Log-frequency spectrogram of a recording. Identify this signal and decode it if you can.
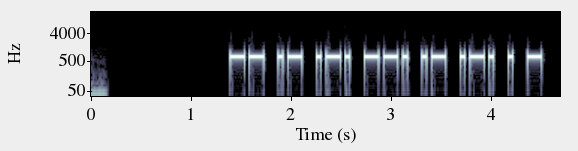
Morse code, heard as a keyed tone, about 25 wpm, 700 Hz. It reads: MARGARET
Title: USA Common Names - 25wpm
